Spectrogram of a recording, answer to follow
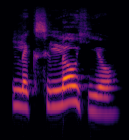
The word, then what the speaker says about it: Λεξιλόγιο: There are also some exceptions where a word appears to have a diphthong, but the pronunciation is that of two vowels and separate syllables.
